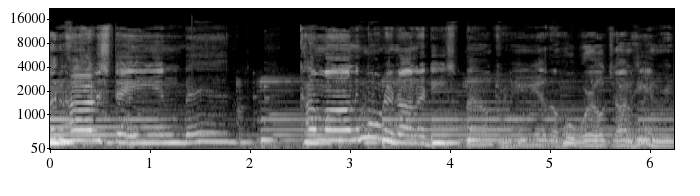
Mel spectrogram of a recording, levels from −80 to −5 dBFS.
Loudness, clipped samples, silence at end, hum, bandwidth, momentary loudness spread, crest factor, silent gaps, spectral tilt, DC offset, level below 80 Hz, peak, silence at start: -24 LUFS; under 0.1%; 0 s; none; 15 kHz; 10 LU; 18 dB; none; -5 dB/octave; under 0.1%; -54 dBFS; -6 dBFS; 0 s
